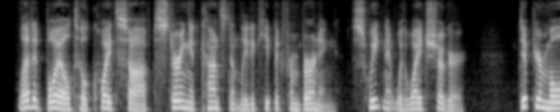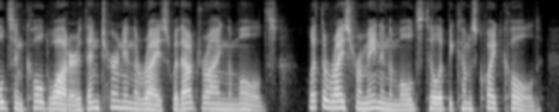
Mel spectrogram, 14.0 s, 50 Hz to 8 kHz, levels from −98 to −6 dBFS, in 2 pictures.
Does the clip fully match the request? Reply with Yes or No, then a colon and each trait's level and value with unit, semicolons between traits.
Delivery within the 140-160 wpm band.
No: average, 195 wpm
